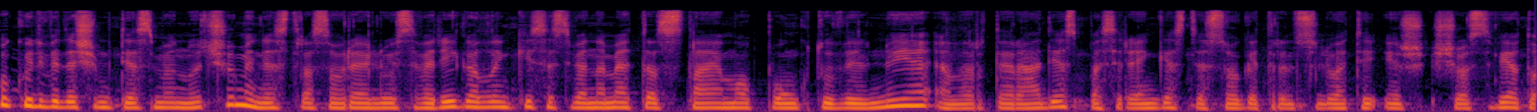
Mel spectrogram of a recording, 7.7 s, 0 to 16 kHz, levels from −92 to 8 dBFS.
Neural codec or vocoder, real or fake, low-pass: none; real; 10.8 kHz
